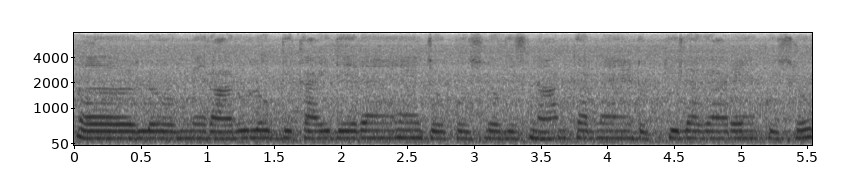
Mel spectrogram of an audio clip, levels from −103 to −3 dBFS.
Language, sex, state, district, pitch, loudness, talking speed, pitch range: Hindi, female, Bihar, East Champaran, 190 Hz, -24 LUFS, 225 wpm, 185-195 Hz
